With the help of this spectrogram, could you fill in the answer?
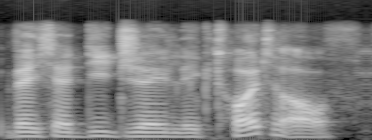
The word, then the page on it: auflegen: German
